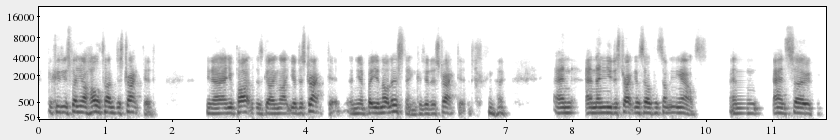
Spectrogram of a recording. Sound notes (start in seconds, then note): 6.5 chuckles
